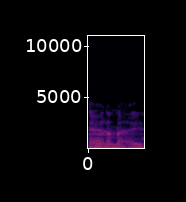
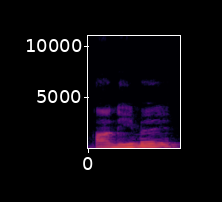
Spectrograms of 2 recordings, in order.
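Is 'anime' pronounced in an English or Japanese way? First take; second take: English; Japanese. First: The word is said with English-style pronunciation. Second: The word is said with Japanese-style pronunciation. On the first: This is how most non-Japanese countries say it. "in like most non-Japanese countries, um, it's pronounced anime" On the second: This is the original pronunciation.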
